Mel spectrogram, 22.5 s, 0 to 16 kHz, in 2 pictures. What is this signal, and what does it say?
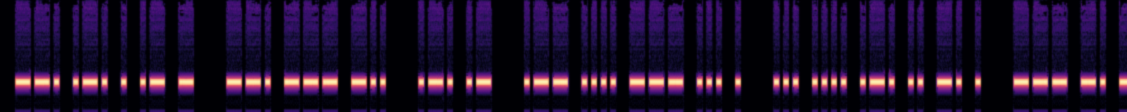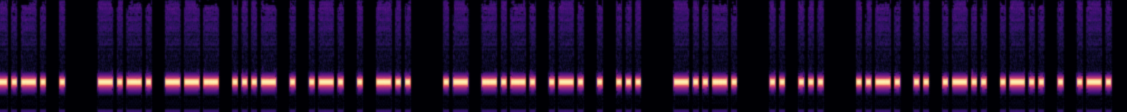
Morse code, heard as a keyed tone, about 25 wpm, 1000 Hz. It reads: GREAT GOD RA WHOSE SHRINE ONCE COVERED ACRES / IS FILLER
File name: qotdfiles / 25wpm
